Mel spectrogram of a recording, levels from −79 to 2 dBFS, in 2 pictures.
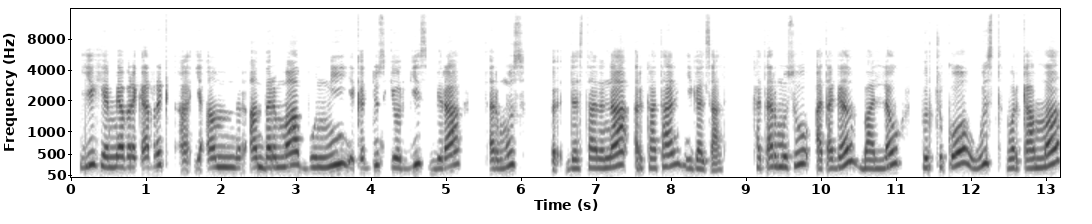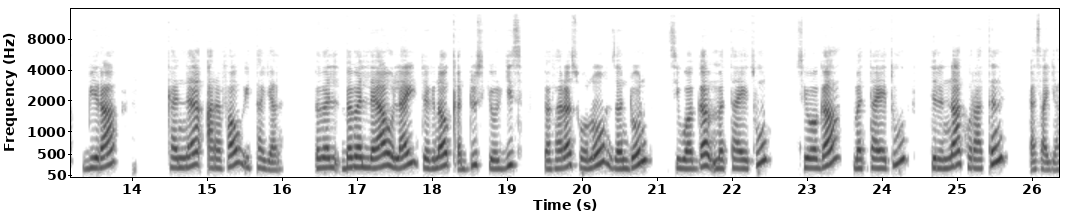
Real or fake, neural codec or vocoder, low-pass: fake; vocoder, 48 kHz, 128 mel bands, Vocos; 14.4 kHz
